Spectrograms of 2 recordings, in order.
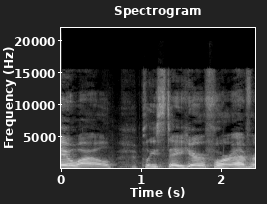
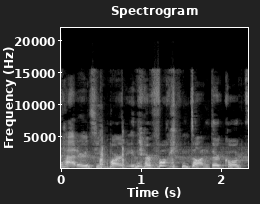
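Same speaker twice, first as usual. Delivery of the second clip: plain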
